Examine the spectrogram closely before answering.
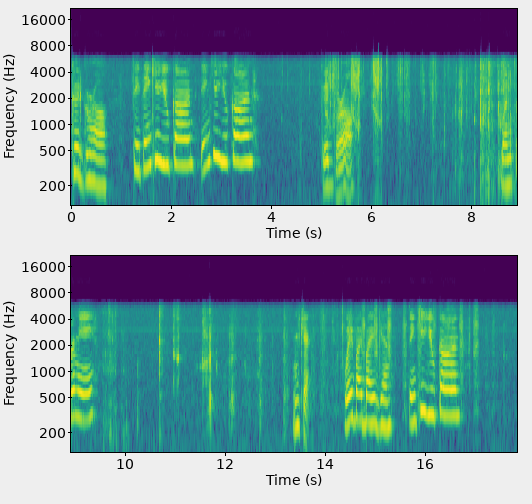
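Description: A dog whines and yowls in long, wavering, sing-song cries close by.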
